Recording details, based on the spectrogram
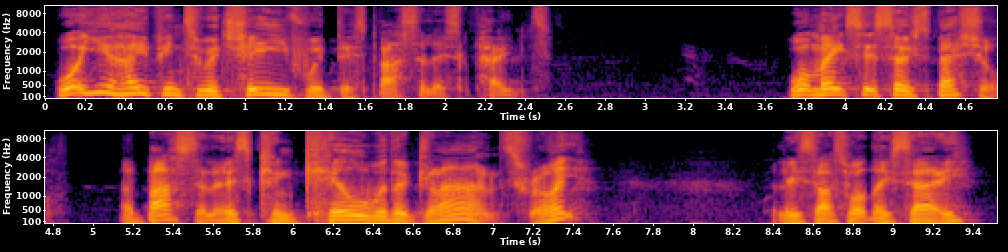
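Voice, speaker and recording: A man's voice: mid-range voice, huge pitch swings, normal speed, breathy edge. An actor playing a cheeky, curious young man in a medieval game, talking in a casual, persuasive way. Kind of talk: dramatic game dialogue acting.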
